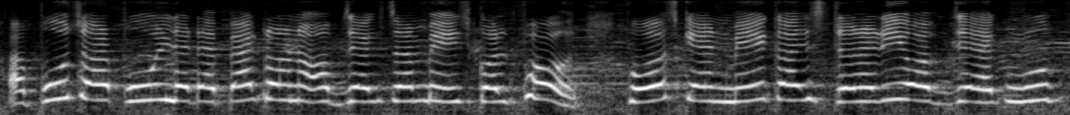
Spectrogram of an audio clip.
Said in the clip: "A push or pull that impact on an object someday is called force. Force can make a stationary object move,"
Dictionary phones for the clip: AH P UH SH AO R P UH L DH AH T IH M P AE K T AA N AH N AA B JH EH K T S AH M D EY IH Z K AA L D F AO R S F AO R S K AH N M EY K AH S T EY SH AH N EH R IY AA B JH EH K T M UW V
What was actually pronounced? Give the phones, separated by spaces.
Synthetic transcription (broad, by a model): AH P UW S AO R P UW L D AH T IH P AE K T AA N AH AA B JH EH K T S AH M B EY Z K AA L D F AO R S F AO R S K AH N M EY K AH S T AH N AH R IY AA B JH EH K T M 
